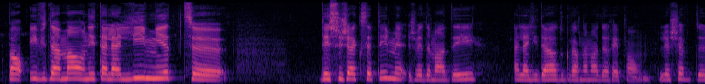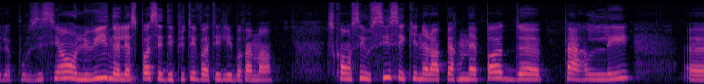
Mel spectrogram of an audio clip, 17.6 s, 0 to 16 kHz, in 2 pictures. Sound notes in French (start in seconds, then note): 4.9 voix de l'interprète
